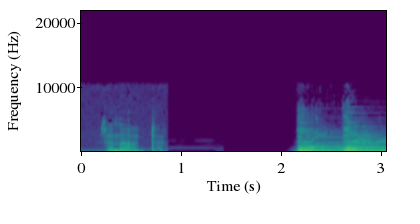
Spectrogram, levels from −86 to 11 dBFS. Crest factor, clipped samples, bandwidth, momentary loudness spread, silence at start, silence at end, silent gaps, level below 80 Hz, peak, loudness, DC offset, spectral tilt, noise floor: 20 dB; under 0.1%; 10.5 kHz; 15 LU; 0.2 s; 0 s; 1.42-1.59 s, 1.87-2.05 s; -46 dBFS; -8 dBFS; -26 LUFS; under 0.1%; -7 dB/octave; -68 dBFS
